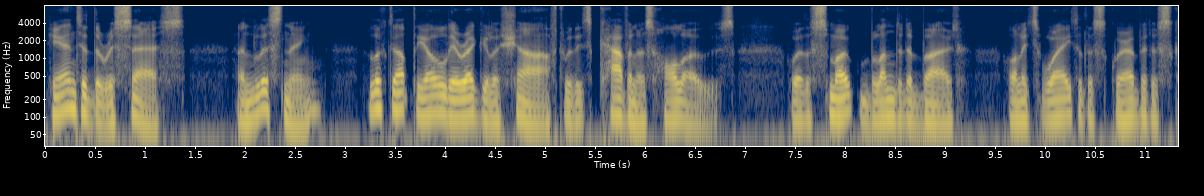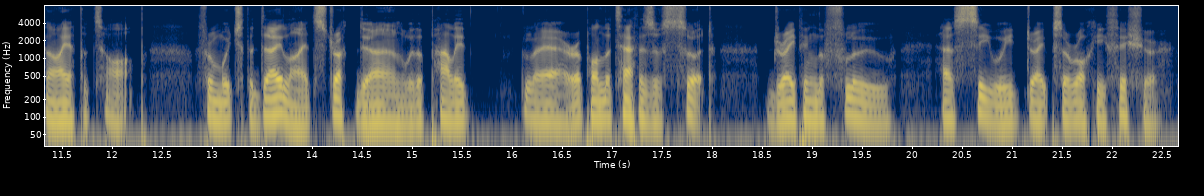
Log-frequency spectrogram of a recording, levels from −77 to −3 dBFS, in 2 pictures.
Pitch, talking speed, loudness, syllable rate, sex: 90 Hz, 150 wpm, -21 LUFS, 4.6 syllables/s, male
